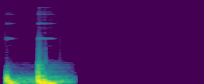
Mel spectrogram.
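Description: One heartbeat, a low 'lub-dub' of two thumps about a third of a second apart near the start, the second louder.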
